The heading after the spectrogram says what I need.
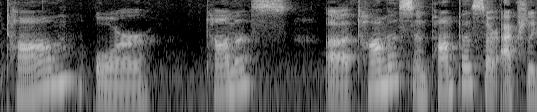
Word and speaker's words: Thomas: something to note and in thomas note that we have we can spell that with letter t in thomas it's often spelled with letter t h as well but it still makes the t sound that sound thank you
